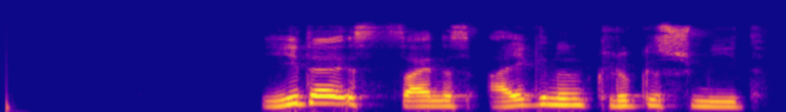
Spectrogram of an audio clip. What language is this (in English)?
German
